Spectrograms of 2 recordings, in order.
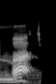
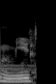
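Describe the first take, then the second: First: The vowel is short, as in 'cut'. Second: The vowel is long, like 'you'. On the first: "I always say mutt" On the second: "maybe mute is right"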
